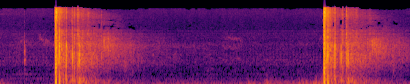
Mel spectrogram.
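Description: Two gunshots about two and a half seconds apart, each followed by a short echo.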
